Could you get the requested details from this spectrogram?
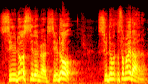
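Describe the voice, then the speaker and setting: High-voiced man drilling a biology class. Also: expressive. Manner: drills students with repeated quick questions. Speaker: teacher.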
